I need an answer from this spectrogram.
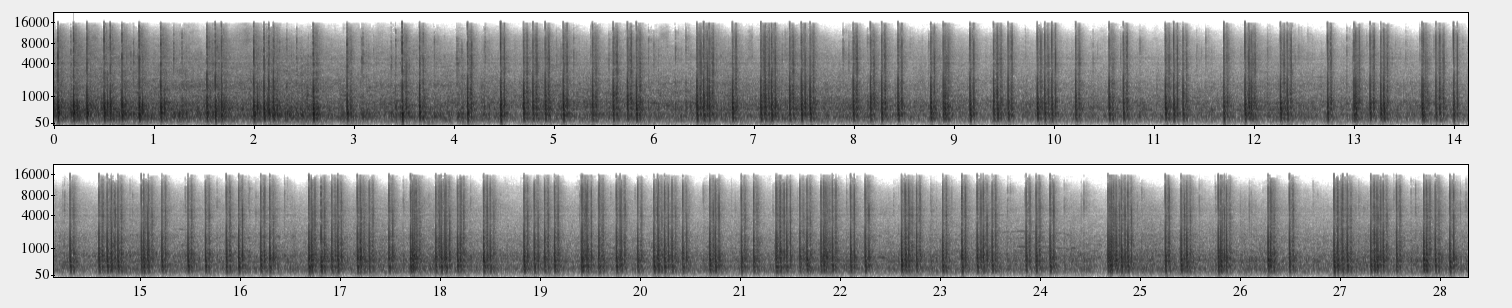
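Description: Fireworks display: a continuous rapid barrage of bangs and crackles from bursting shells and firecrackers, many reports a second with no break, loudest in the first couple of seconds.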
